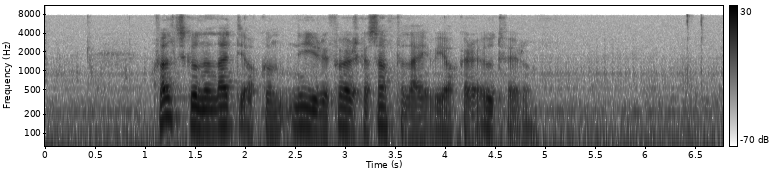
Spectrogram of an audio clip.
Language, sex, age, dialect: Faroese, male, 36-60, Suðurstreymoy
